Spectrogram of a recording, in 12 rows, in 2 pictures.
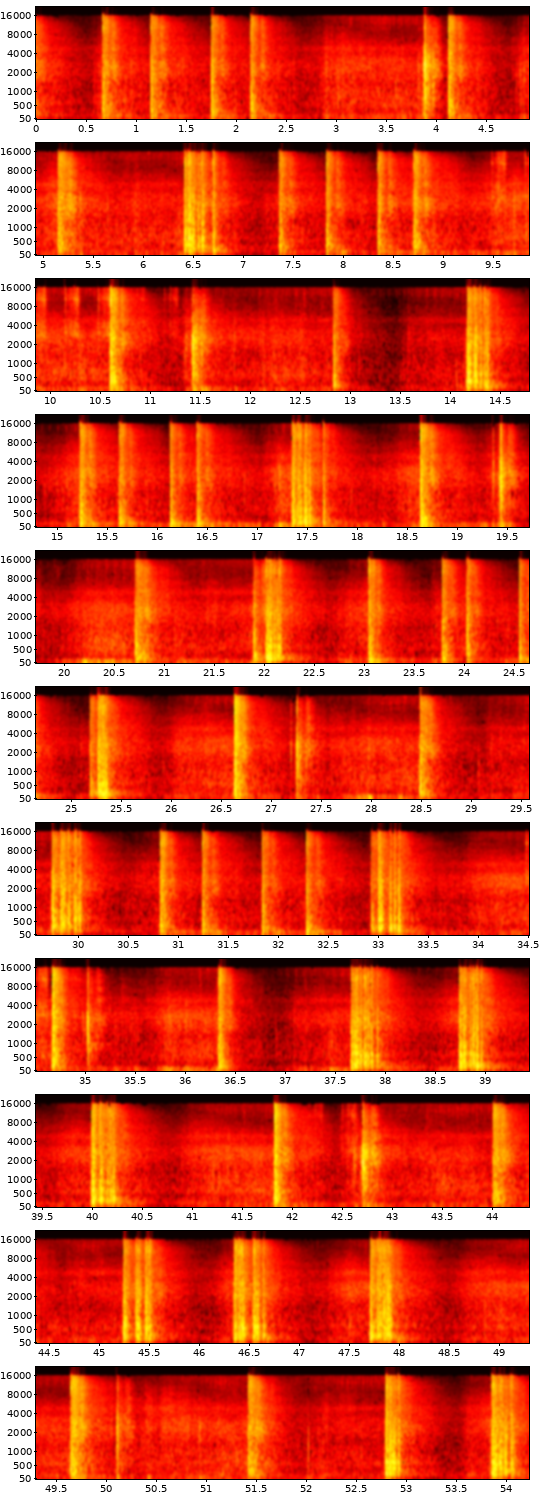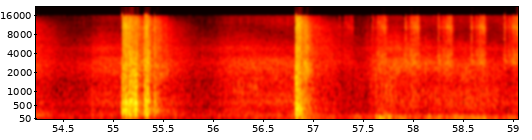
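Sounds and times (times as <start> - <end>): fireworks bursting with sharp bangs: 0.0 - 59.0.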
